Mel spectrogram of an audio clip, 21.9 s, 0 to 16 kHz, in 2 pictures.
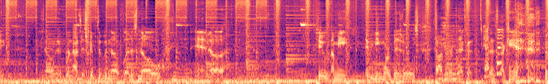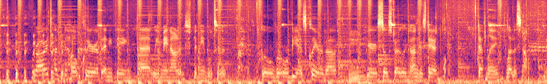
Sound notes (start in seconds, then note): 9.8 both laugh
